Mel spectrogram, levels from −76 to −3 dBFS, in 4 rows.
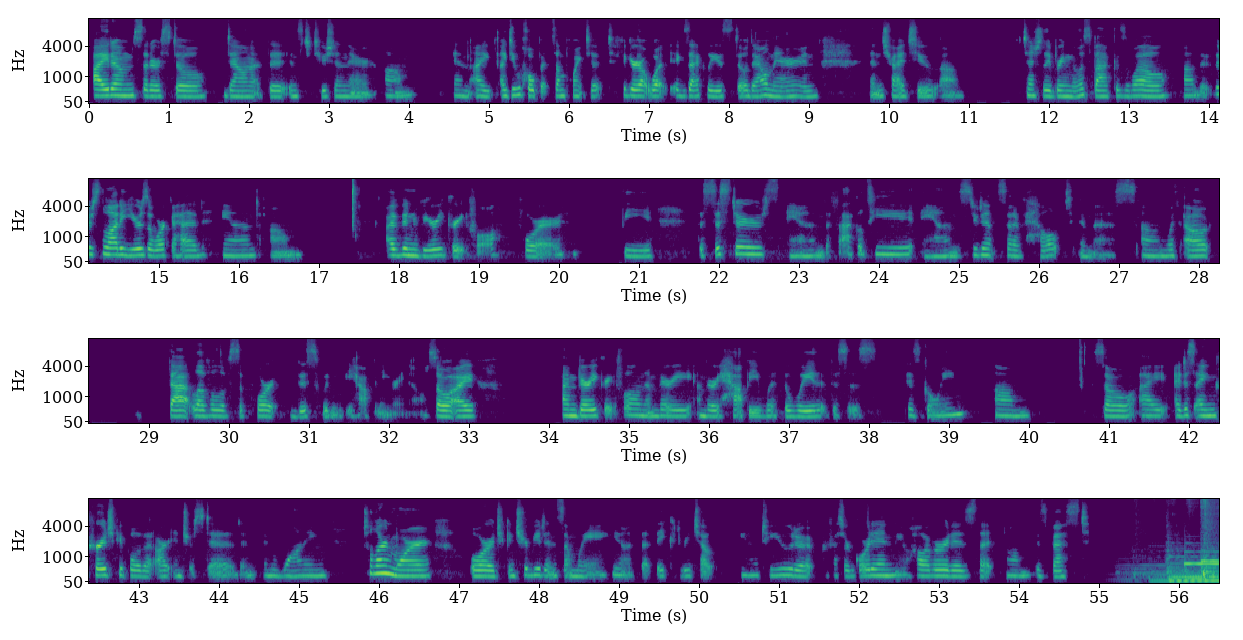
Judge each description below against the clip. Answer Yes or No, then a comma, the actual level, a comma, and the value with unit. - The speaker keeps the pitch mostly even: Yes, narrow, 2.1 semitones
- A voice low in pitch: No, high, 205 Hz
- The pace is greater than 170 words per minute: No, average, 155 wpm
